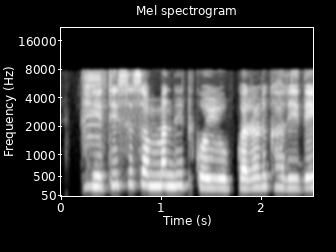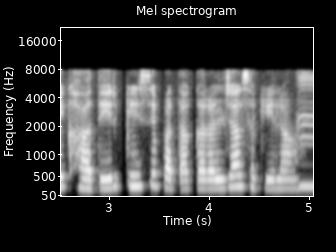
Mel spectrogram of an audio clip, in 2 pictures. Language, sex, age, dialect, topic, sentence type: Bhojpuri, female, 41-45, Western, agriculture, question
